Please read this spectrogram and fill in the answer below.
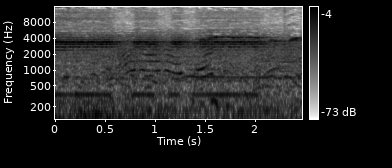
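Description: Voices of a crowd gathered outdoors, with a steady high-pitched tone over them that breaks off and starts again a few times.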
